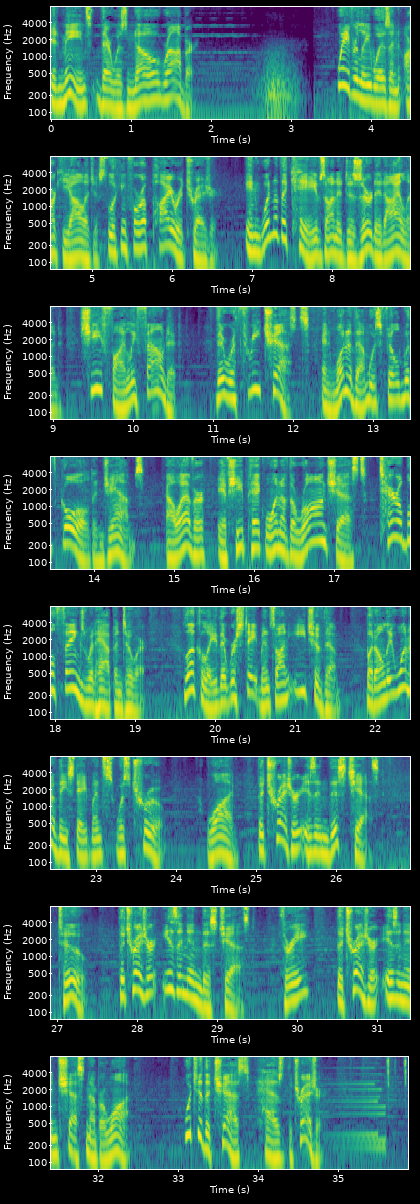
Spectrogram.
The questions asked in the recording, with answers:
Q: Which of the chests has the treasure?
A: the treasure is in the second chest.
